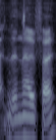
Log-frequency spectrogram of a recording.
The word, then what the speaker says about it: Lenovo: I don't know if I've pronounced that right. It's Lenovo? – Yeah, Lenovo? – Perfect, yeah. Lenovo.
